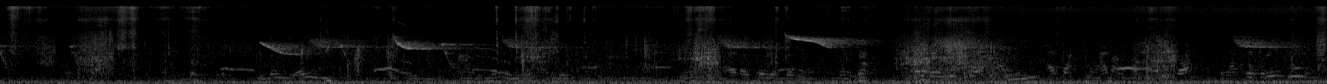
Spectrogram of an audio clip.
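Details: Baby monkey Lucie, denied milk by its mother, gives a string of loud high-pitched cries that drop abruptly in pitch, spaced a second or two apart, with voices and rural ambience underneath.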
